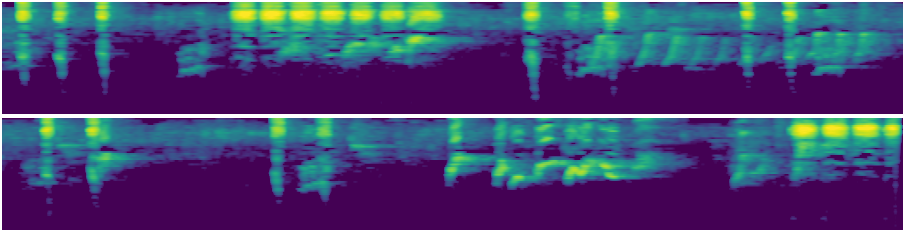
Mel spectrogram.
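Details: Caged red-whiskered bulbul singing: bright, warbled, slurred phrases in quick bursts, mixed with rapid high ticking notes and sharp clicks over a steady low hum.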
